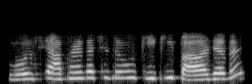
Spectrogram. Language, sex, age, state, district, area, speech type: Bengali, female, 18-30, West Bengal, South 24 Parganas, rural, conversation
